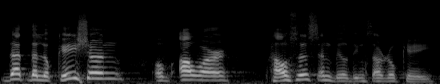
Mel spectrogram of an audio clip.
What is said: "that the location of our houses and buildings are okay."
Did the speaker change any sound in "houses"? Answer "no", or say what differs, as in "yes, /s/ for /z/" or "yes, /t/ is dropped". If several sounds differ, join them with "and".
yes, /s/ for /z/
